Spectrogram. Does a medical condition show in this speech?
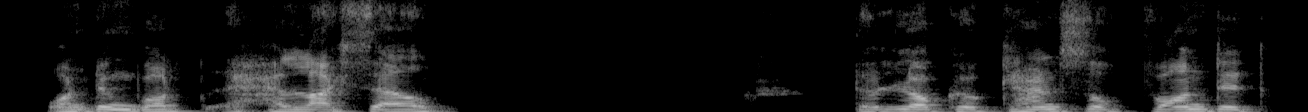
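Yes: traumatic brain injury.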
